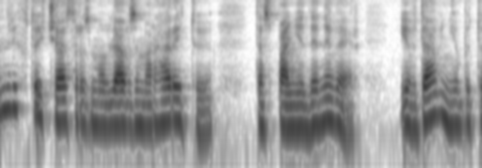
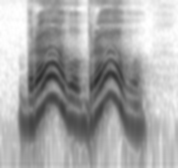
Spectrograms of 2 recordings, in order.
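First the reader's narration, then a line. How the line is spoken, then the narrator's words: Nobles shouting in unison. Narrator (Ukrainian): в один голос крикнули дворяни-католики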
